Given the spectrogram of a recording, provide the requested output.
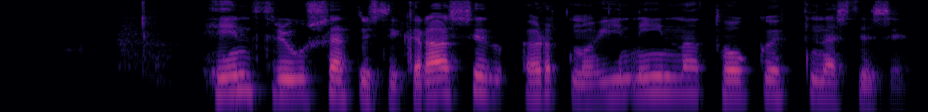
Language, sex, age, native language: Icelandic, male, 50-59, Icelandic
